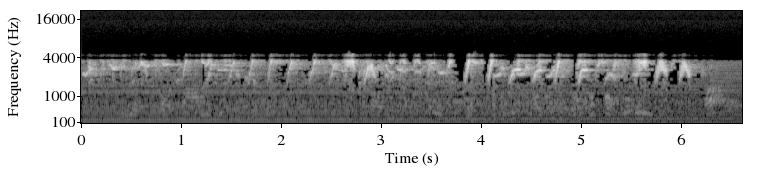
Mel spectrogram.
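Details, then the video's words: A green leafbird singing at a bird-song contest, where it placed third, pours out a fast, high, chattering song of sharp slurred notes and trills, with faint background voices. "C IJO RAMPOK"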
